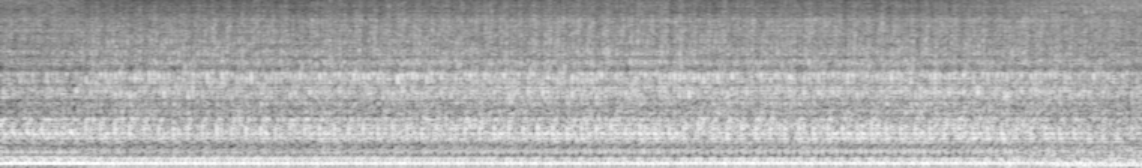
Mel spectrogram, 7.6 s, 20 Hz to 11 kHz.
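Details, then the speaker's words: Ford F-150 with 6R80/10R80 transmission, after transmission filter, fluid change and Lucas anti-shudder additive, settled idle after cold start with exhaust in loud Baja mode; deep steady even rumble, no knocks or misses. Normal idle. "All right, so things have settled down a bit. It's still loud here, even at idle. This is in Baja mode."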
